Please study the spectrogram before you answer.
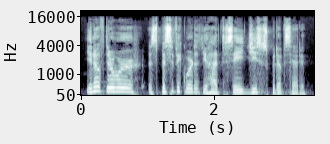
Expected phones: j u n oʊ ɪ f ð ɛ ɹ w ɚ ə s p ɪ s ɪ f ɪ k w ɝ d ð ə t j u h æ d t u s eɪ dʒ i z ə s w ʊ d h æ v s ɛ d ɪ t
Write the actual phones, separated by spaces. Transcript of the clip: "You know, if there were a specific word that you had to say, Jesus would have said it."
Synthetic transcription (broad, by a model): j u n oʊ ɪ f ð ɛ ɹ w ɚ ə s p ɪ s ɪ f ɪ k w ɝ d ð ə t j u h æ d t u s eɪ dʒ i s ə s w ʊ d h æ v s ɛ d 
